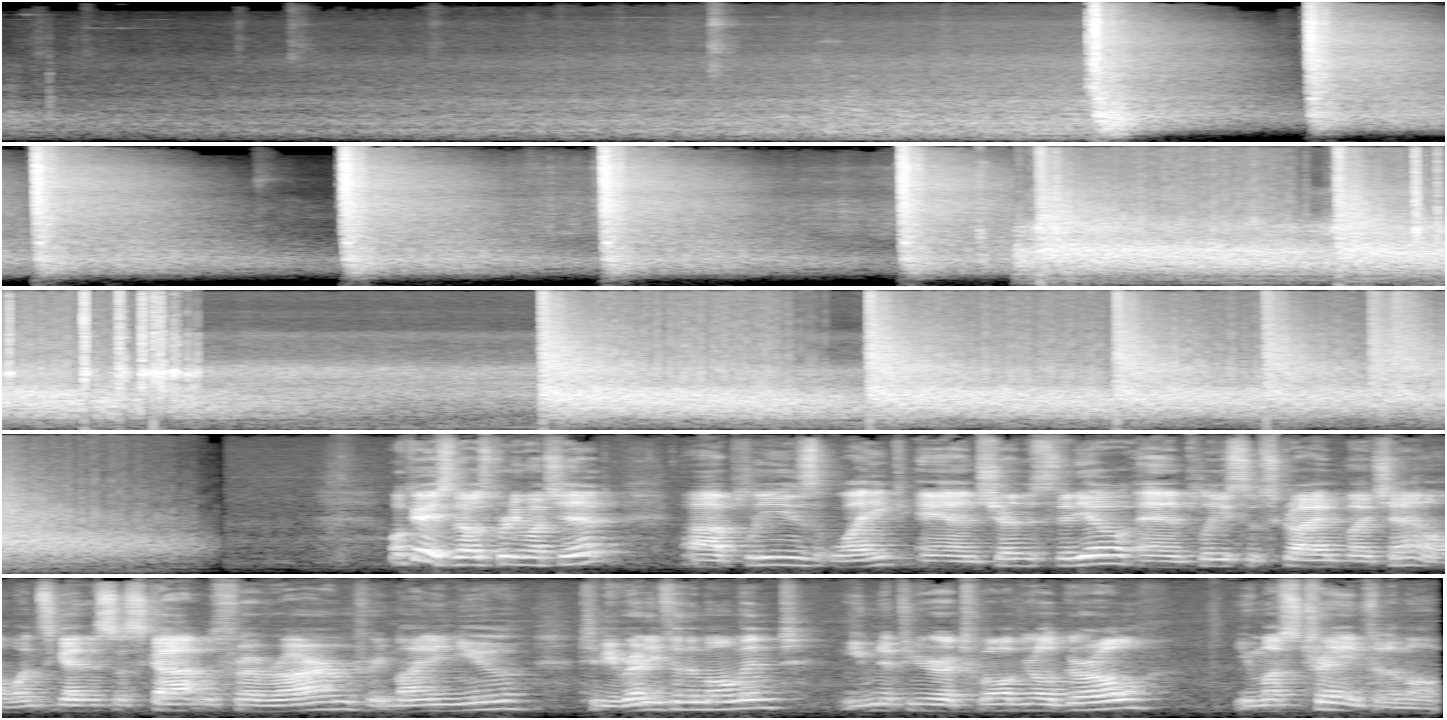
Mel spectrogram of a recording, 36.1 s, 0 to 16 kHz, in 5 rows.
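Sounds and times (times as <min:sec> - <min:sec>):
gunshots: 0:05.5 - 0:15.9, 0:17.1 - 0:22.7
loud rushing noise with crackling: 0:09.0 - 0:22.8.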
